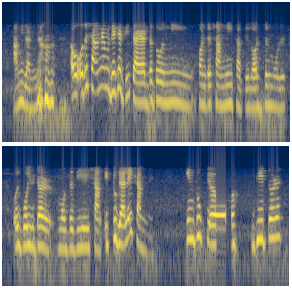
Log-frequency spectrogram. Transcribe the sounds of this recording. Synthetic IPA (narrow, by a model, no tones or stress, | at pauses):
amid͡ʑaninaood̪eɾʃamneamid̪ekʰet͡ɕʰit͡ɕajaʈ̚ːat̪oemnikɔɳʈeɾʃamnejt̪ʰakelɔɖd͡ʑonmoɾeɾ | ojɡoliʈaɾmod̪ʱːed̪ijejʃamek̚ʈuɡɛlejʃamne | kint̪̬uk | bʱiɾt̪oɾe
